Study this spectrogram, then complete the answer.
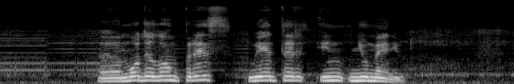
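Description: A radio plays loud, warbling sounds through a small speaker.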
